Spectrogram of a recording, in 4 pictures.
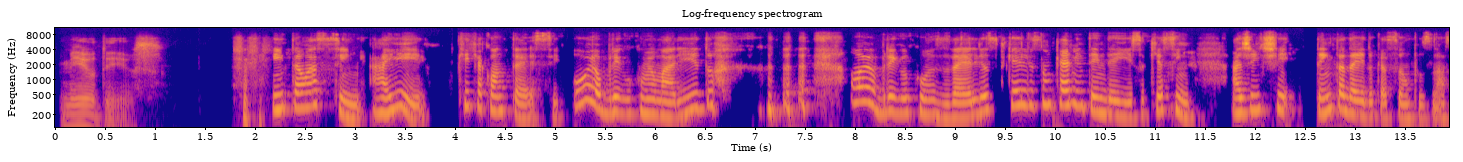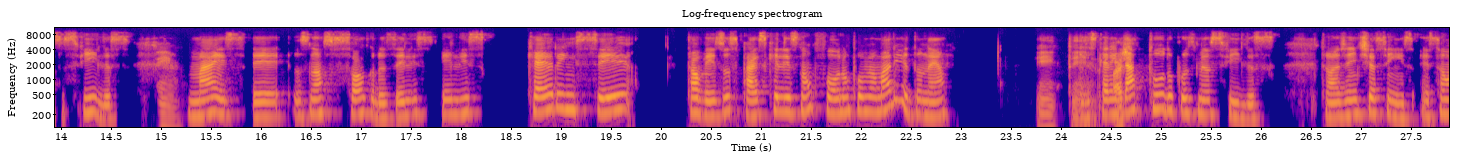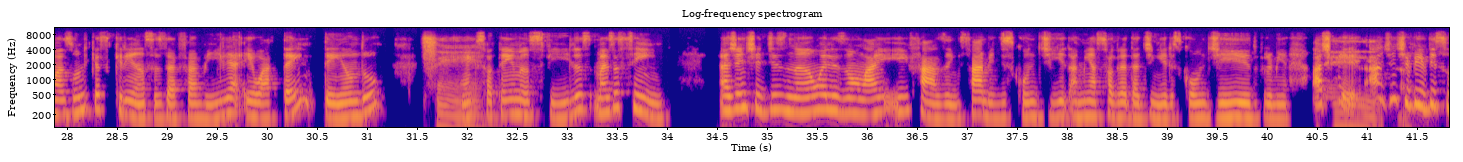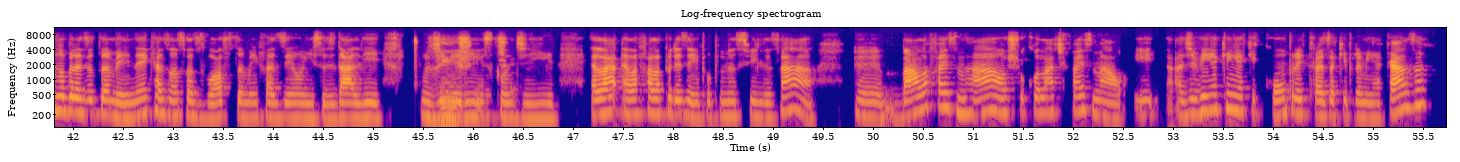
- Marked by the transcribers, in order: chuckle; laugh; other background noise; tapping
- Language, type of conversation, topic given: Portuguese, advice, Como posso estabelecer limites em casa com os meus sogros sem criar mais conflitos?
